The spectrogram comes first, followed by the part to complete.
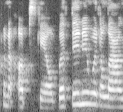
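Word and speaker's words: Upscayl: have is a free open source program called upscale it's spelled a little different if you'll notice here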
